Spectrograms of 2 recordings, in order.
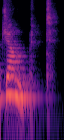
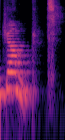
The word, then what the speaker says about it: jumped: you an example like the word jumped where on Earth does the tea come in jumped so yeah there's a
